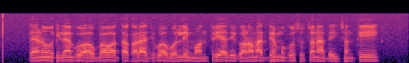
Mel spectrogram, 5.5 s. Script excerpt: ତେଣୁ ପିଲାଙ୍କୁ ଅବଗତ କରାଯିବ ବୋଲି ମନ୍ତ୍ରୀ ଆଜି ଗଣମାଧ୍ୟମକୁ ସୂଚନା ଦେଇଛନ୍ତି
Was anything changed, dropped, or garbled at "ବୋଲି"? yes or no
no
